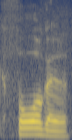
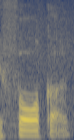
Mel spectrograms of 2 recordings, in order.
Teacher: that G is then devoiced to a C sound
